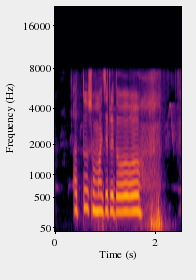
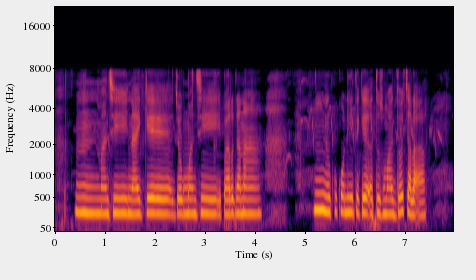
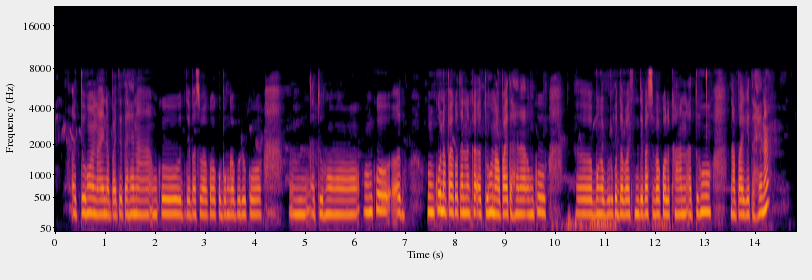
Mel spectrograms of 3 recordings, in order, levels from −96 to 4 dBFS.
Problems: constant background noise, background conversations at intervals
